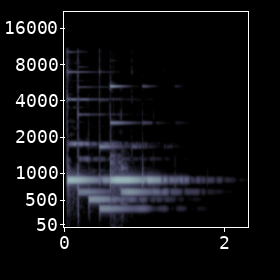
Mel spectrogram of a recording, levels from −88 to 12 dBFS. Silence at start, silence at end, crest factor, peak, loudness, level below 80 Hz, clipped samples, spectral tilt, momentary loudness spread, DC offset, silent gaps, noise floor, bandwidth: 0.05 s; 0.75 s; 12 dB; -16 dBFS; -27 LUFS; -88 dBFS; under 0.1%; -0.5 dB/octave; 14 LU; under 0.1%; none; -70 dBFS; 11 kHz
